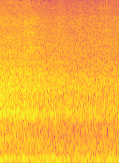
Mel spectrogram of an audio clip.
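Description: Steady low rumble of road traffic going by.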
